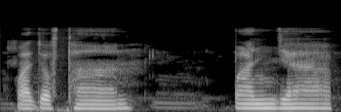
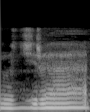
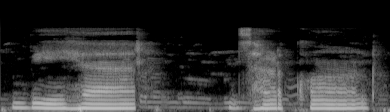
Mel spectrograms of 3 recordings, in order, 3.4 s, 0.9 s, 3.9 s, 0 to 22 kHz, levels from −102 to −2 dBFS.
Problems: none marked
